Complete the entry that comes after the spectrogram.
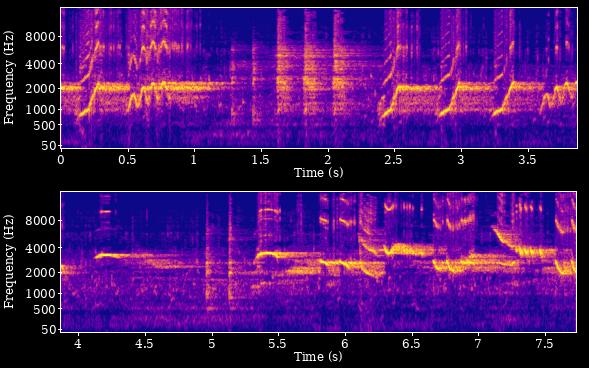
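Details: White-rumped shama female calling the male to provoke his song: a string of rising whistles, each sliding up then holding level, repeated roughly every half second, followed by higher thin whistled notes and brief chatters.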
